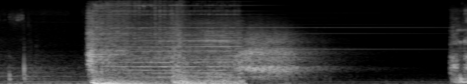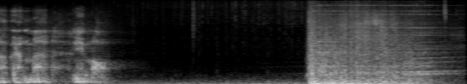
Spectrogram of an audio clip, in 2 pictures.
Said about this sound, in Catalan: Com sempre, explosions, allò...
